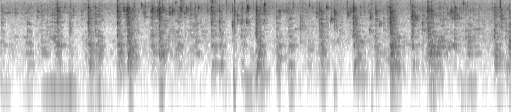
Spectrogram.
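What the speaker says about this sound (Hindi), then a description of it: "आप देख सकते हैं सारी गुलाब जामुन हमारी भून गई हैं ऑयल में" Gulab jamun frying in hot oil in a pan that is shaken to turn them, giving a steady bubbling sizzle broken by scraping, rattling jolts as the pan moves, close and fairly quiet.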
